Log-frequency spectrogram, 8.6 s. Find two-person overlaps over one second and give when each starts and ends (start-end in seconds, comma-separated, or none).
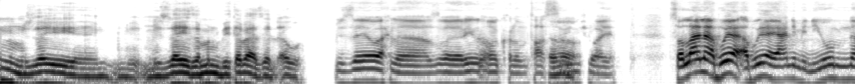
none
